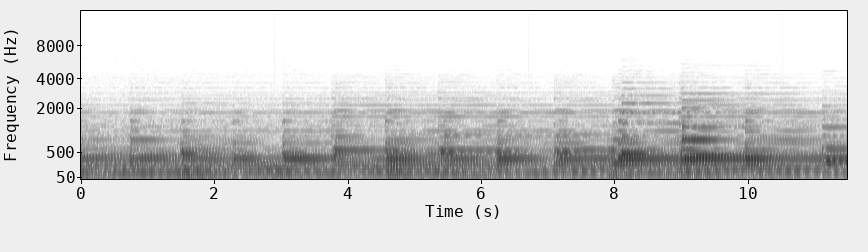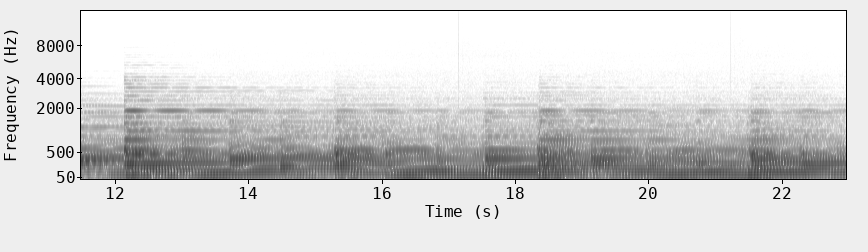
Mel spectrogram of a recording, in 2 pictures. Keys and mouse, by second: 0.2-1.0 drag, 1.4-2.4 drag, 3.4-4.4 drag, 4.8-6.5 drag, 7.2 click, 8.1 ctrl+z, 8.4 click, 9.3 click, 10.0 click, 10.9 click, 11.8 Delete, 12.5 click, 13.0 click, 13.4 click, 14.7-17.2 drag, 17.8 click, 19.0 click, 20.4 click.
